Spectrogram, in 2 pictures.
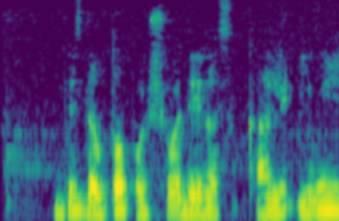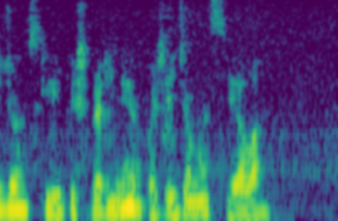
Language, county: Lithuanian, Šiauliai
